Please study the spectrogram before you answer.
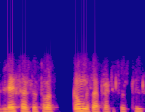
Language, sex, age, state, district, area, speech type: Kashmiri, female, 18-30, Jammu and Kashmir, Kupwara, rural, conversation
